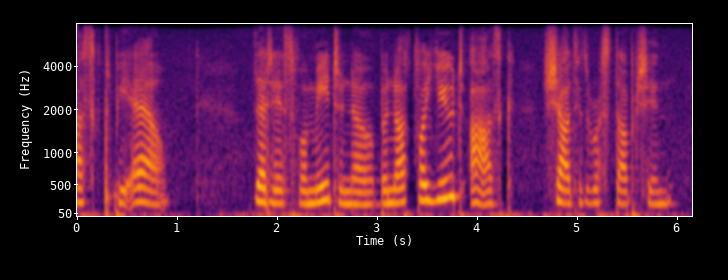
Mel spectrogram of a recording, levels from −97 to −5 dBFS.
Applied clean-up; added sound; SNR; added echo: neural mask model Resemble Enhance denoiser.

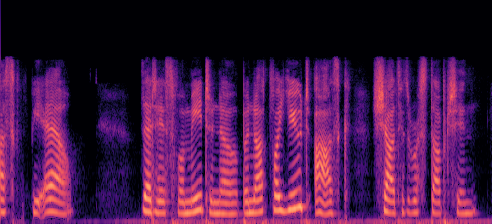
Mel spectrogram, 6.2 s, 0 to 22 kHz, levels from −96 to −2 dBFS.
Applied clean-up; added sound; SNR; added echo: neural mask model DeepFilterNet 3.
